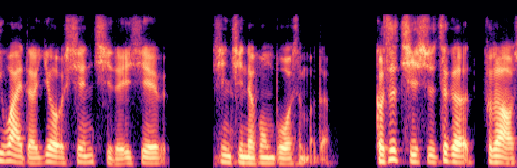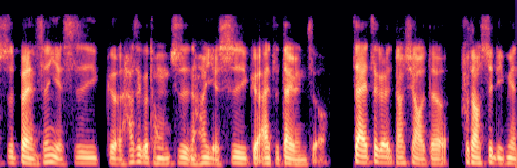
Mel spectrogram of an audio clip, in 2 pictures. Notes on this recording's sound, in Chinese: 本集Podcast透過Microsoft Teams通訊錄製。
